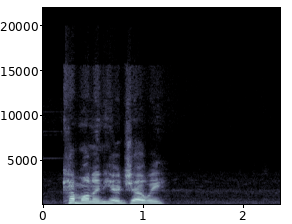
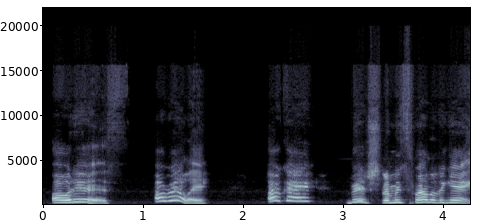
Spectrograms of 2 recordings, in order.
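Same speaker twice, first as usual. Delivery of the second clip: high squealing fake surprise; mock surprise; 10 semitones higher than usual. To the server, high mock disbelief. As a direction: act shocked and suspicious at the lamb.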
